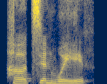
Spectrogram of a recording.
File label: "Hertzian wave", Indian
